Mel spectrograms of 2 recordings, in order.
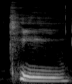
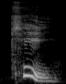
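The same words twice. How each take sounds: First: The word is said without stress. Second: The word is said with stress.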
